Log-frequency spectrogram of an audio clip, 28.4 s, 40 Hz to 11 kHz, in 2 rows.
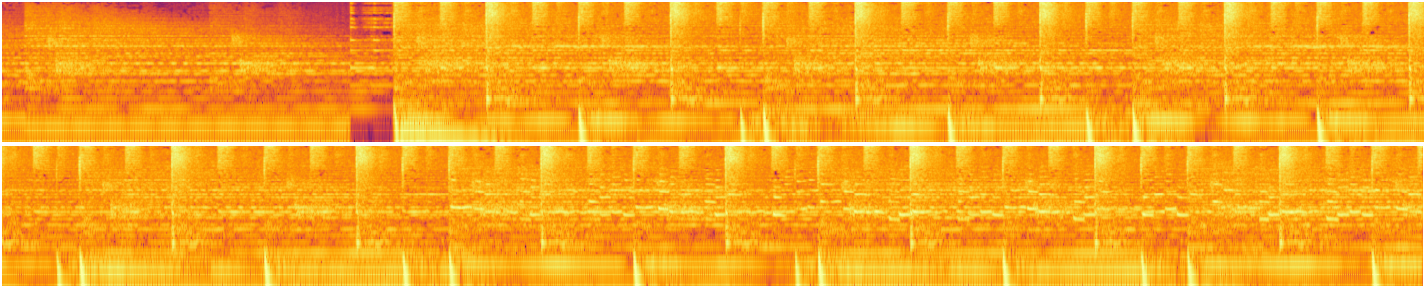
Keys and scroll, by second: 4.3 s, 23.2 ctrl+z, 23.4 ctrl+z.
